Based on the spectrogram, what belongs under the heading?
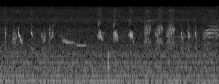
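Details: Common linnet on a dune delivering quick twittering song: crisp chirps, a drawn-out falling whistle, then rapid clustered notes in a lively burst.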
